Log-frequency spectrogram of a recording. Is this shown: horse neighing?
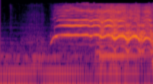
yes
